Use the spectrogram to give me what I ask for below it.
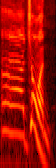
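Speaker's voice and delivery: ordinary talk, nothing marked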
